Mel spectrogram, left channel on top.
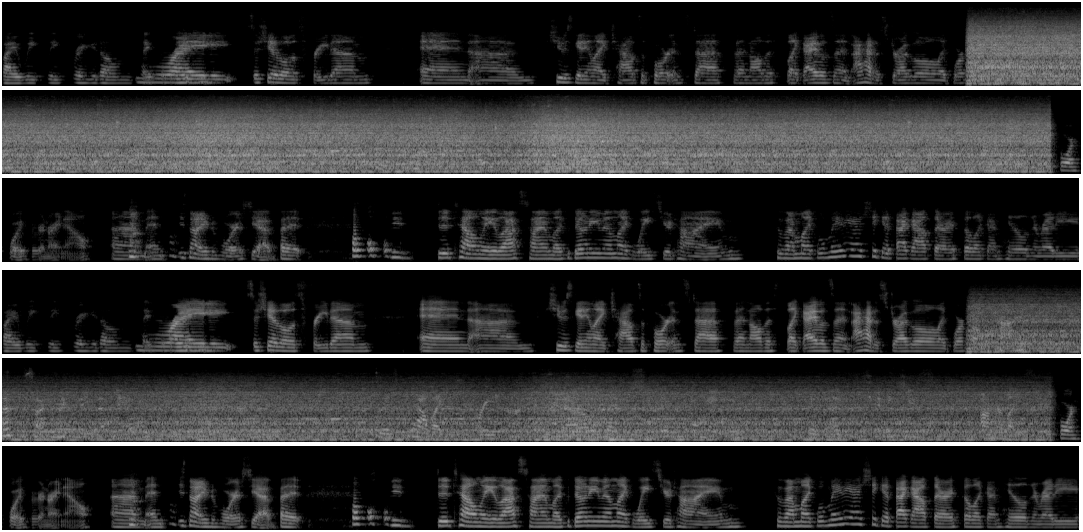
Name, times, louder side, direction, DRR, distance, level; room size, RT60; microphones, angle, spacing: voice 1, 0.0-2.1 11.1-15.0 15.5-15.9 17.1-17.6 22.8-23.3 25.1-25.3, left 1 dB, 20° left, 1.0 m, -43 dB
voice 2, 1.3-3.7 4.2-10.3 10.8-12.2 14.6-15.2 15.5-18.3 18.8-20.0 20.6-25.1 25.5-25.6 25.9-29.0 29.3-32.3, right 4 dB, 40° right, 0.5 m, -38 dB
Water, 9.6-21.3, left 7 dB, 45° left, 0.4 m, -27 dB
4.4 x 2.8 x 2.7 m
head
